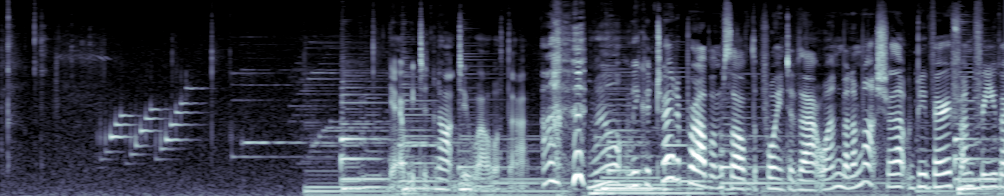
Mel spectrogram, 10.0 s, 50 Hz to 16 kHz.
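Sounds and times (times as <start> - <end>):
rising electronic beeps jingle: 1.1 - 4.0.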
